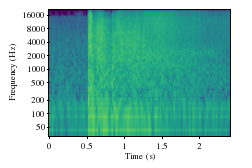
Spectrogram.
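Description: A tank firing in the WW2 strategy game Headquarters: WW2, a single loud cannon boom that cuts in sharply and then rolls off in a long fading rumble.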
